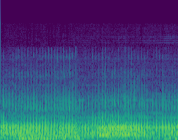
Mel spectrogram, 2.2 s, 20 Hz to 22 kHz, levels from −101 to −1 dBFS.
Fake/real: real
